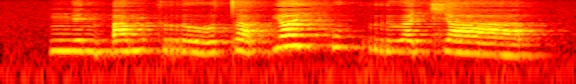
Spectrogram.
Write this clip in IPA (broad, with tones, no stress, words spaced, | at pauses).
ŋe˧nʔa˦˥m krɤː˩˦ ta˨˩p̚ja˥˩jfo˦˥k̚ rɯ˧a̯ t͡ɕaː˨˩t̚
